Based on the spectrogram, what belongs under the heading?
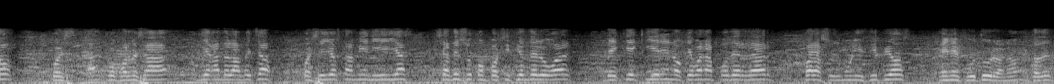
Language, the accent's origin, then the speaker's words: Spanish; Navarre, Spain; que prevalezca el estatus de Navarra tal y como está, siendo navarros, siendo españoles y siendo europeos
